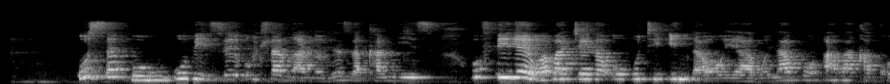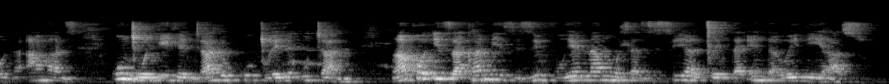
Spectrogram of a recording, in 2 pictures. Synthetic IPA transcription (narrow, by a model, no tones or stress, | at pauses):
useɡ̥ʱuɣuuβizɛʔum̩ɬaŋanɔlɛzakʰamiːzi | ufiɣɛwaβat͡ʃʼɛlaʔuɣutʰiʔindʱawɔjaβɔlapʰɔʔaβakʰakʰɔnaʔamand͡zʱi | ɣuŋ͡ǀʱolilɛnd͡ʒʱalɔɣuɡ͡ǀʱwɛlɛʔut͡ʃʼaːni | ŋakʰɔʔizakʰamizizivuɣɛnamuɬazisijaǀɛtʼaʔɛndʱawenijaːzɔ̥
